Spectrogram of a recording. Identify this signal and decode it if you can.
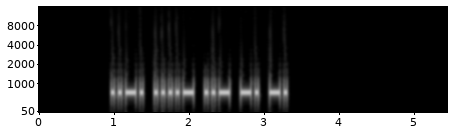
Morse code, heard as a keyed tone, about 25 wpm, 700 Hz. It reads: F4UNN
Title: DXCC-100 Call Signs - 5 Characters - Repeated 2x - 25wpm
